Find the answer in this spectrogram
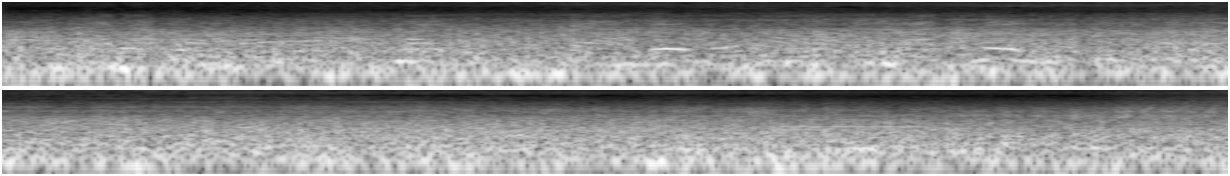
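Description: Steady, loud road and wind noise of a ride through a road tunnel among cars and motorbikes, with no sudden events.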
